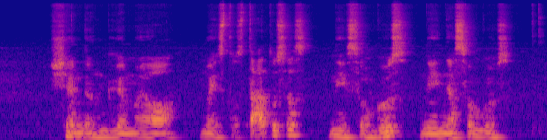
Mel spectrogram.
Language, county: Lithuanian, Kaunas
